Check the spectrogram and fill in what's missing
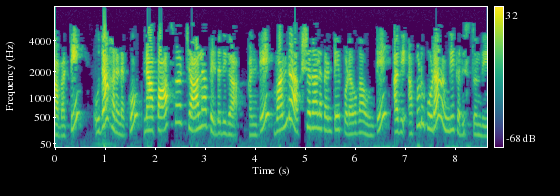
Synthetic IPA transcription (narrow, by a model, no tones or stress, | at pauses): kkaːbɐʈːi | ud̪aːɦɐɾɐɳɐkunaːpaːsʋɐɾt͡ʃaːlaːpɛd̪ːɐd̪iɡa̰ː | ɐɳʈe̞ːʋɐnd̪ɐːkʂɐɾaːlɐkɐɳʈe̞ːpɔɽɐʋɐɡaːuɳʈe̞ːɐd̪iʔɐpːuɽukuːɽaːɐŋɡiːkɐɾist̪und̪i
